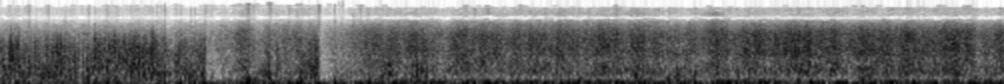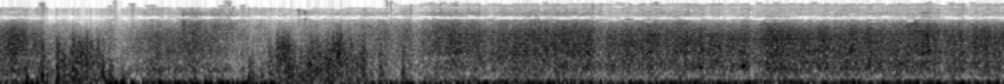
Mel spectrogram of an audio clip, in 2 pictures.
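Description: Wind buffeting the microphone: a steady low rumble throughout, with a few brief rustles about a second in and again around five to six seconds.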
